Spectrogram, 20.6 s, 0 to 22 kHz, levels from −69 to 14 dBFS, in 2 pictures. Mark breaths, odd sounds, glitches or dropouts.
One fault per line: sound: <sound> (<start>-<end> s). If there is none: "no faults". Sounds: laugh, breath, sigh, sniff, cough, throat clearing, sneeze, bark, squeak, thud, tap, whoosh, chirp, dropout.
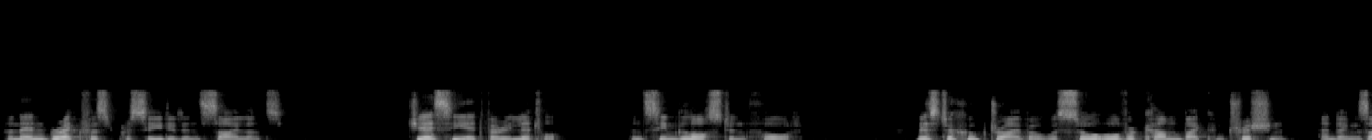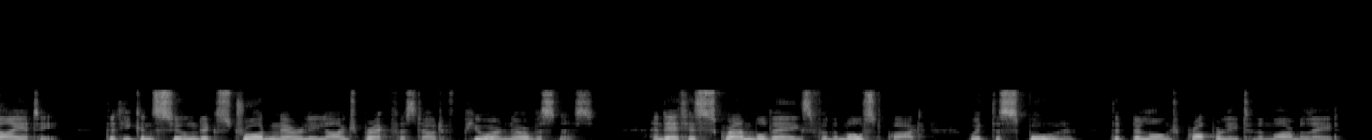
no faults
